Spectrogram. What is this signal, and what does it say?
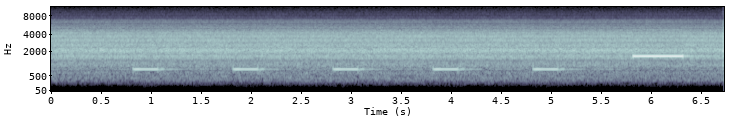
Radio time signal (five pips and a higher one, as on Chinese radio), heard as pips, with radio hiss, a squelch burst at the end and room echo.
